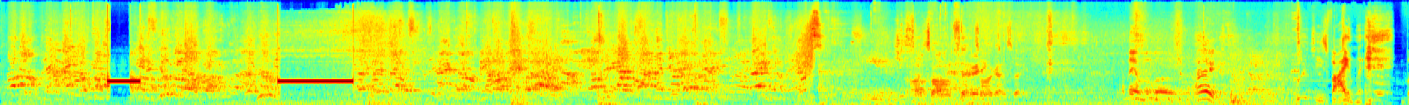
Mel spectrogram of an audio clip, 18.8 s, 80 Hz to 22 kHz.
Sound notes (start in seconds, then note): 1.8 men yelling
